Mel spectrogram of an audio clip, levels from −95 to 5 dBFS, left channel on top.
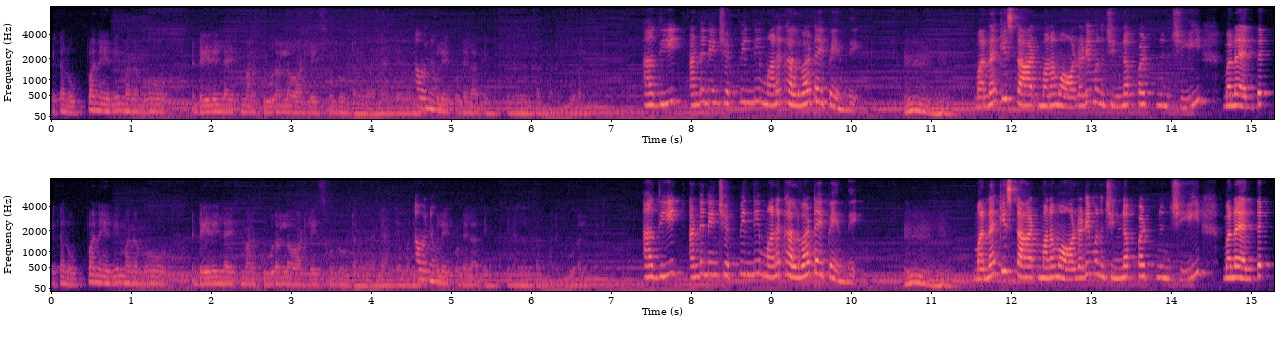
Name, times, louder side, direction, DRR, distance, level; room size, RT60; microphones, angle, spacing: voice 1, 0.0-6.9 10.6-11.4, equal, ahead, 4 dB, 1.1 m, -35 dB
sound 1, 0.7-14.3, equal, 45° left, 1.5 m, -42 dB
voice 2, 4.5-4.9 7.4-10.1 11.5-15.1, right 3 dB, 60° right, 6 dB, 1.2 m, -25 dB
12.5 x 4.8 x 3.5 m, 0.42 s
head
